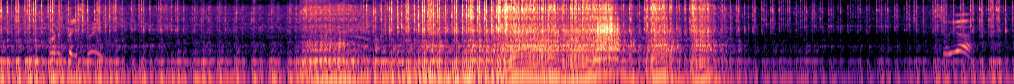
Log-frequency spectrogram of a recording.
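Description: A pocket rocket minibike engine running on straight pipes revs loudly and close up, rising in pitch through several sharp throttle blips around the middle before settling back to a steady idle, with a person talking over it.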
